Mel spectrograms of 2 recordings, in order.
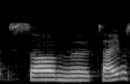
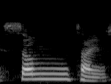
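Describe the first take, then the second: First: "sometimes" slowly split as some-uh-times; three-syllable reading. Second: "Sometimes" with a long hummed M running into T; slow two-syllable "Sometimes", silent middle E; linked M and T. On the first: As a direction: sound the silent E inside "sometimes". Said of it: "on écrit visuellement trois syllabes". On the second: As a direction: hold the M of "Sometimes", no E before the T. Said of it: "On enchaîne le M et le T". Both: Shown as a demonstration.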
